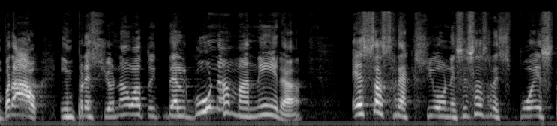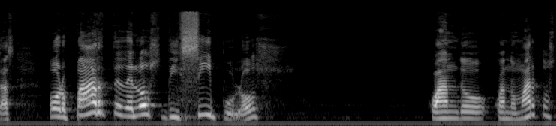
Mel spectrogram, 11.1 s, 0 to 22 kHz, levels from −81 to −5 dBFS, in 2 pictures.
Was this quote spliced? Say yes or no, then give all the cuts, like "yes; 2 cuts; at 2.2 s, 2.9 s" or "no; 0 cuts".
no; 0 cuts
